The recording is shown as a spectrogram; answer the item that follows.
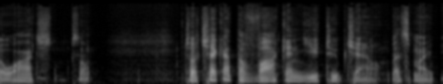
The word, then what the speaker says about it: Wacken: Yeah, because in German, the W is pronounced like a V. So yeah. It would be Wacken to you wacky Americans, but it's pronounced Wacken. – W-A-C-K-E-N.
